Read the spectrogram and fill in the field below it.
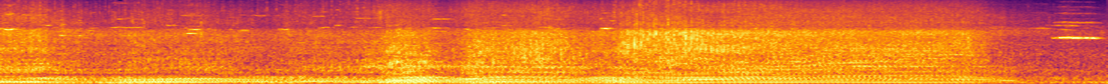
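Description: An off-road buggy's engine roars and revs hard as it climbs.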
